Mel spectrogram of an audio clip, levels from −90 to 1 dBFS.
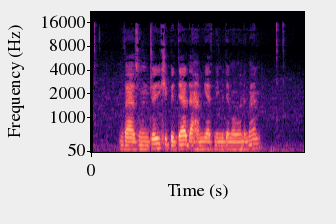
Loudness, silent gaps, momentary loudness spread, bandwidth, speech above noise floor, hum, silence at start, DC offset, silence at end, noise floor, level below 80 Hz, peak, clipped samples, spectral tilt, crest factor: -18 LUFS; none; 11 LU; 16.5 kHz; 31 dB; none; 0.55 s; under 0.1%; 0.65 s; -49 dBFS; -52 dBFS; -2 dBFS; under 0.1%; -6.5 dB/octave; 18 dB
